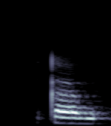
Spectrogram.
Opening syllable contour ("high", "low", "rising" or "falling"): low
